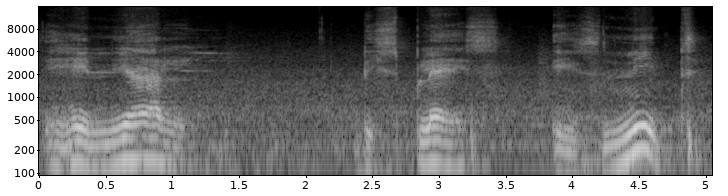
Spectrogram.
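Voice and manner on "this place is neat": slow and drawn out; slow model phrase. Shown as a demonstration. Teacher slowly modeling the phrase for learners. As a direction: stretch each word for the class. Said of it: "slow model phrase".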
